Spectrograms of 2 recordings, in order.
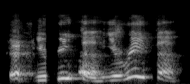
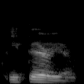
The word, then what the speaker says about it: Ethereum: Urethra. I'm gonna need you to pronounce these words correctly.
